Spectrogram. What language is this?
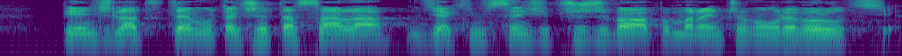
Polish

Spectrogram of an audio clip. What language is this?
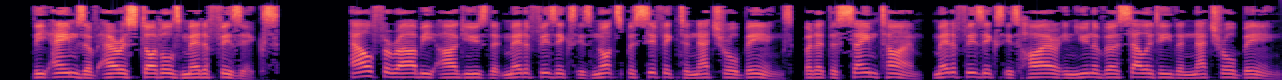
English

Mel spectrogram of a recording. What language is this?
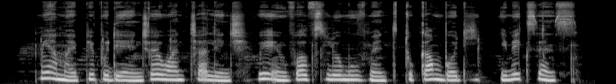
Nigerian Pidgin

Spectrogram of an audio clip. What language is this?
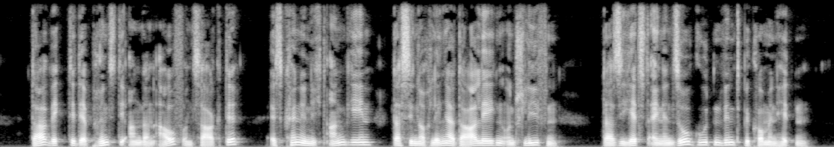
German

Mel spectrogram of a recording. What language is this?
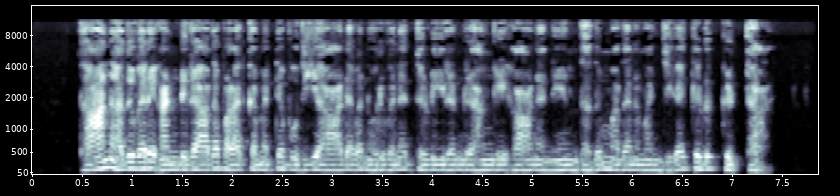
Tamil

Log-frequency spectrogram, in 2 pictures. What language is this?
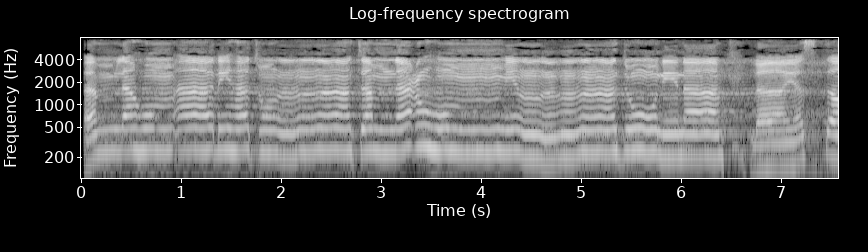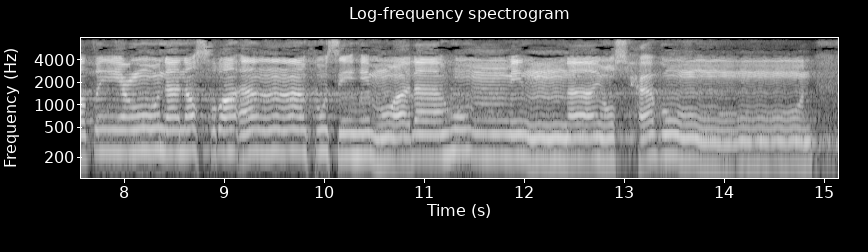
Arabic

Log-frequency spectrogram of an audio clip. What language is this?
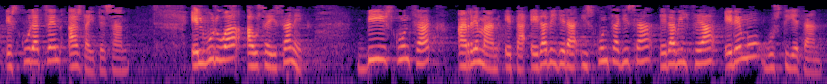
Basque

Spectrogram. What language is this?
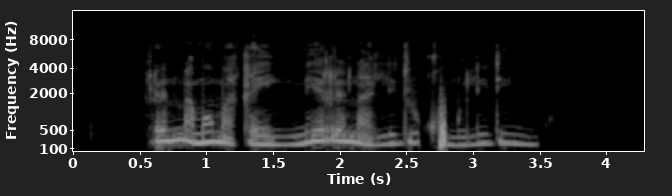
Tswana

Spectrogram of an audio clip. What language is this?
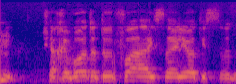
Hebrew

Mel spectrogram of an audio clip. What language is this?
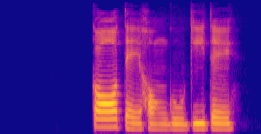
Min Nan Chinese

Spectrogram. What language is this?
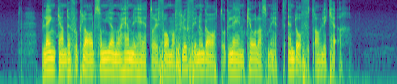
Swedish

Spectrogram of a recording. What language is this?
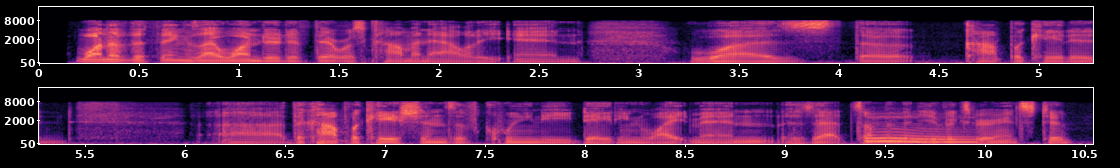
English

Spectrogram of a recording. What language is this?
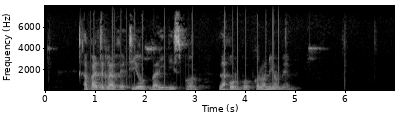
Esperanto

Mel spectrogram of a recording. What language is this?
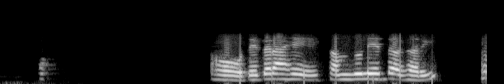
Marathi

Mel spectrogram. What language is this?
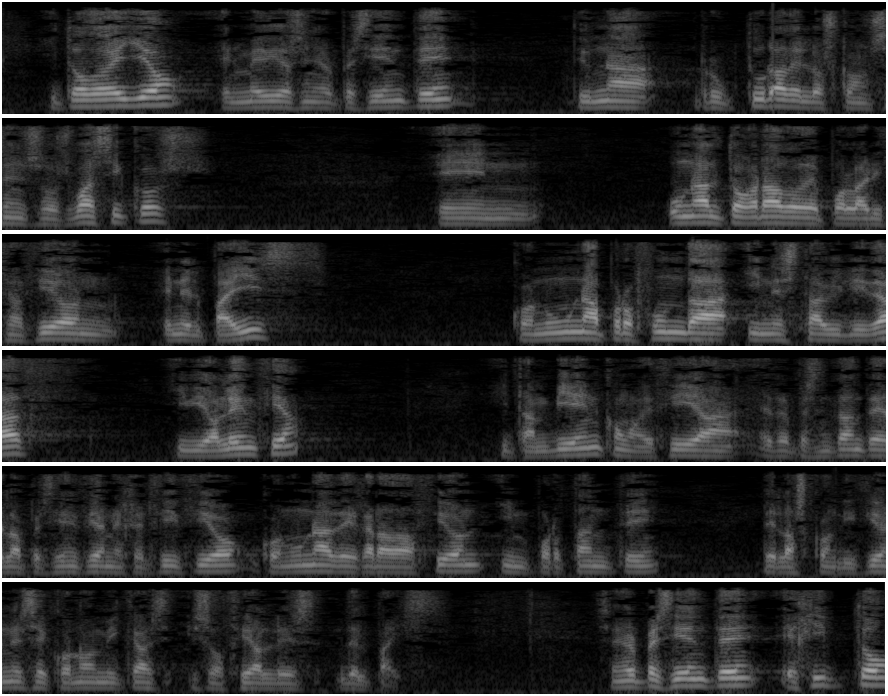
Spanish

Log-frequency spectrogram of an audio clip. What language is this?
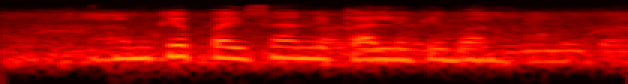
Bhojpuri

